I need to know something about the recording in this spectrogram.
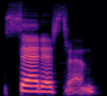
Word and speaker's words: Söderström: I speak Finnish Swedish, so the Swedes might not like my pronunciation either. Gustav Söderström? Söderström.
